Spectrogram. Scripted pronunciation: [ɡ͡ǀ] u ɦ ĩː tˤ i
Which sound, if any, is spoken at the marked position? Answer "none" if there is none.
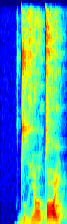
d̪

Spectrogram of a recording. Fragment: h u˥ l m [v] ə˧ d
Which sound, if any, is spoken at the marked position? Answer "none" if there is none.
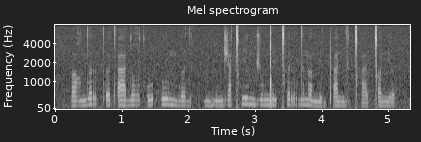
b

